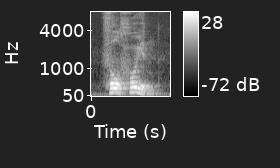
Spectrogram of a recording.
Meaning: to mature, to become full-grown
- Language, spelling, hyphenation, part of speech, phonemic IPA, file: Dutch, volgroeien, vol‧groe‧ien, verb, /vɔlˈɣrui̯ə(n)/, Nl-volgroeien.ogg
